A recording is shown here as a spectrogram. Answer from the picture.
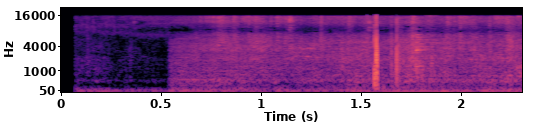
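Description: Isuzu FRR truck's diesel engine running with a steady low drone, heard from inside the cab while driving. One sharp knock sounds about one and a half seconds in.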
